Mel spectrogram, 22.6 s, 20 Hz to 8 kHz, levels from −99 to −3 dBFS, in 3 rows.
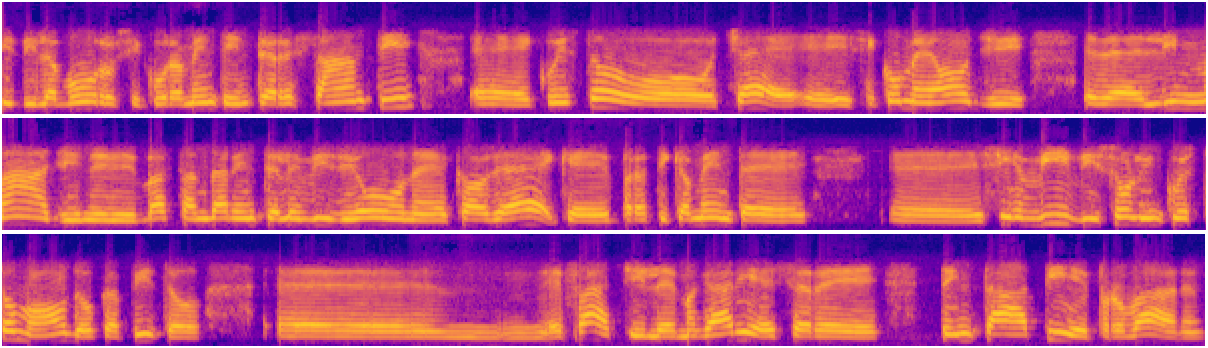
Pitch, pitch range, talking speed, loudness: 160 Hz, 150-180 Hz, 95 wpm, -19 LUFS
